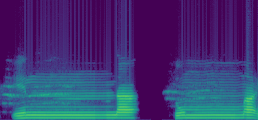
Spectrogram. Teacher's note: Jadi mim dan nun yang bertasydid ini panjangnya itu lebih dari 2 harokat. Jadi kadarnya itu hampir 3 malah.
